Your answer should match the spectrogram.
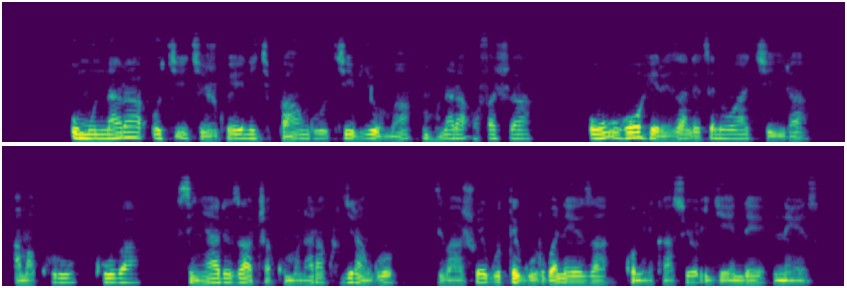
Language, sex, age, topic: Kinyarwanda, male, 18-24, government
